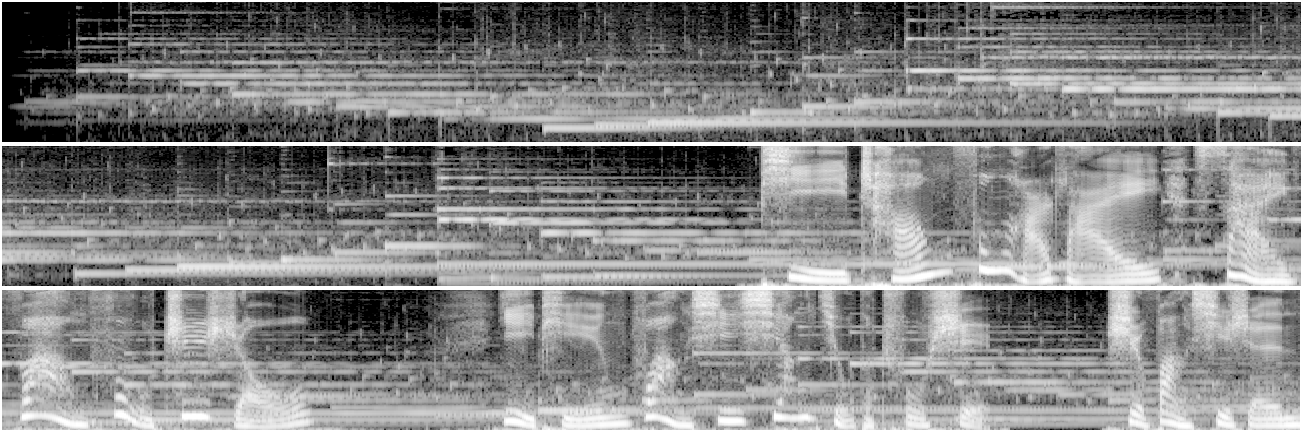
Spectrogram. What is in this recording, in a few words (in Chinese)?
女 品牌广告; 望溪香酒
